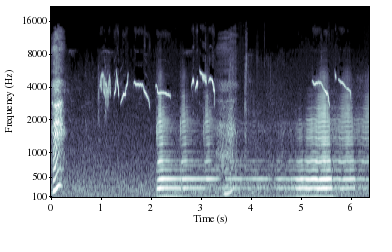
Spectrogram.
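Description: Small birds chirping in quick, high, gliding notes, with a held chord of background music coming in about two seconds in and sustaining.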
